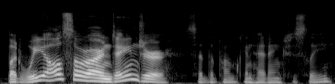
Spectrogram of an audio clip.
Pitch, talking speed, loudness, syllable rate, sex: 130 Hz, 180 wpm, -16 LUFS, 5.5 syllables/s, male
